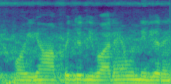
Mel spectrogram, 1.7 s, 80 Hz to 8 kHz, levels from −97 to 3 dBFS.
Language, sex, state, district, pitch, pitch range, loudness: Hindi, male, Chhattisgarh, Balrampur, 120 Hz, 115-125 Hz, -13 LUFS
